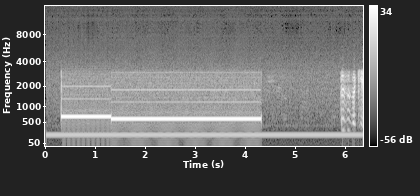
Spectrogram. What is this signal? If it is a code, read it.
Two-tone page, heard as a one-second tone, then a three-second tone, about 670 then 600 Hz. It is heard from 0.3 to 4.3 s.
